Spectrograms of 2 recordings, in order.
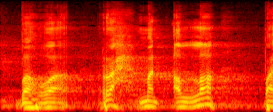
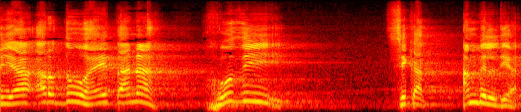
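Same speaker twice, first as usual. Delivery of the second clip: angry command; 9 semitones higher than usual. Acted. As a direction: order the ground to swallow him, furious. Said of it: "Nabi Musa akhirnya marah". (perintah marah dengan suara tinggi)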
